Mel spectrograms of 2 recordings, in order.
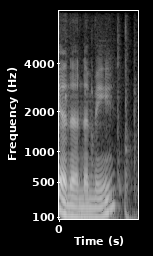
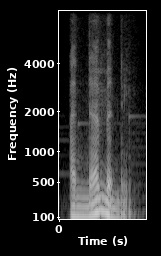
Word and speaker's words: anemone: can ask your friends so see an enemy is apparently similar no me it's spelled right there an enemy anemone I've been saying it wrong sometime oops anemone anemone anemone anemone anemone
